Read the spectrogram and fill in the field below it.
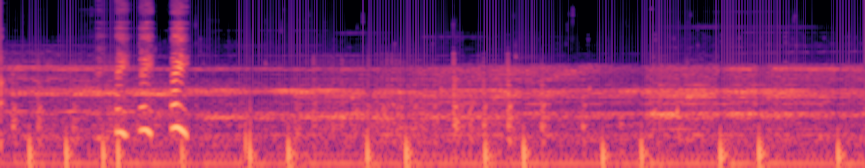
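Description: A steady thudding heartbeat from the horror game Demonologist repeats over a constant low hum, with a brief high chirping burst early on.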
